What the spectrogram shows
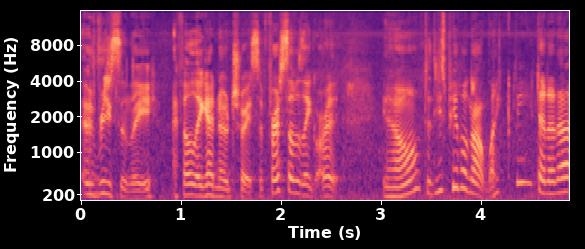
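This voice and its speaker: At a very fast pace, a woman with a fairly high voice speaks over noticeable background noise. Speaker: aerial arts studio owner and instructor. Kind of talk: radio interview, casual chat. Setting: radio studio. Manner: animated, conversational.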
